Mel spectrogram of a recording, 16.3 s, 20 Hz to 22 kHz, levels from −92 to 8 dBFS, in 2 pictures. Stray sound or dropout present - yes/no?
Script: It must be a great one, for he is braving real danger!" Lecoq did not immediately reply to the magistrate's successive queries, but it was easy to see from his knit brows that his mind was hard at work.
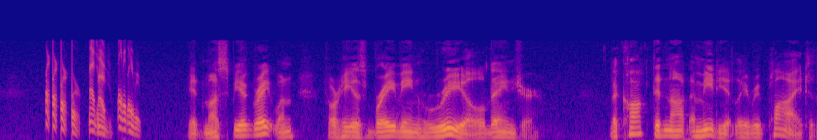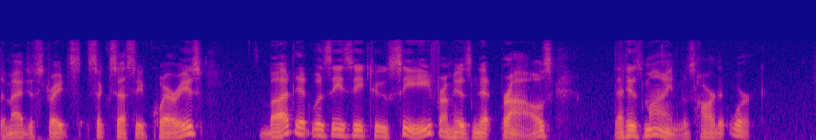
yes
